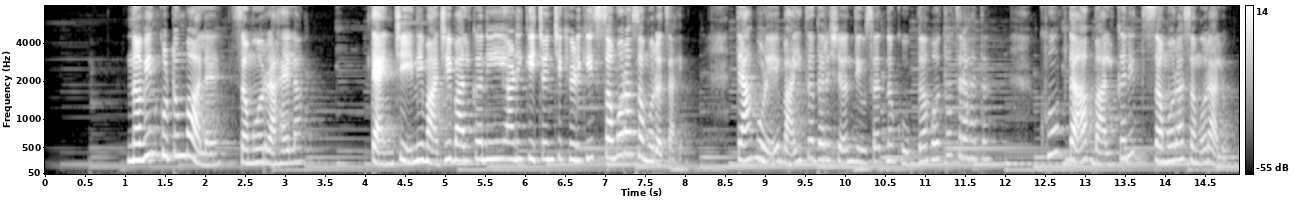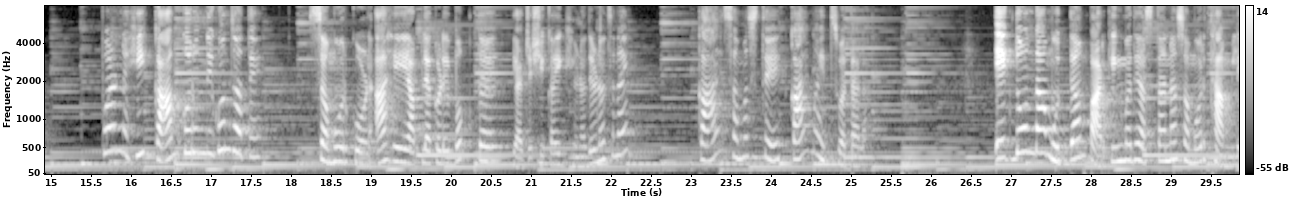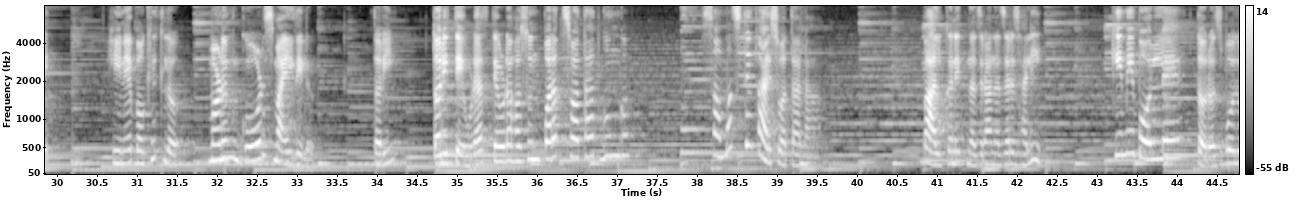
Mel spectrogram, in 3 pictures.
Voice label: marathi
